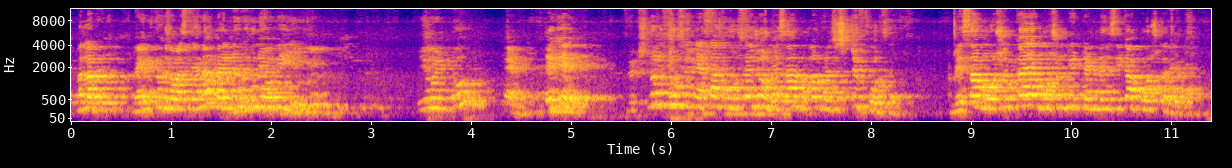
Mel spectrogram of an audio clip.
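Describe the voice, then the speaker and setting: High-voiced man teaching physics in an echoey hall. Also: animated, fairly quick. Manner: checks understanding after nearly every line; mixes English technical terms into Hindi explanation. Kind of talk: classroom lecture. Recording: echoey hall from far off, faint noise.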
